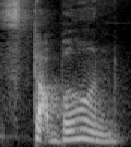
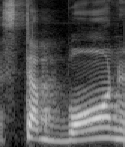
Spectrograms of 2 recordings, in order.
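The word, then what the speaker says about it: stubborn: स्टबर्न है, स्टबबॉर्न नहीं है, स्टबर्न है।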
